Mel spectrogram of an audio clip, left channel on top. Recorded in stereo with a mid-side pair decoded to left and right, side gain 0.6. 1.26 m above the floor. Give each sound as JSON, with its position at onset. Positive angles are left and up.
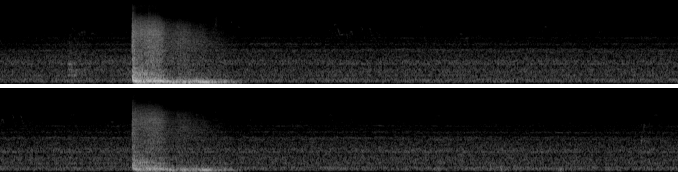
{"t": 1.3, "sound": "an explosion", "azimuth_deg": 40, "distance_m": 0.6}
